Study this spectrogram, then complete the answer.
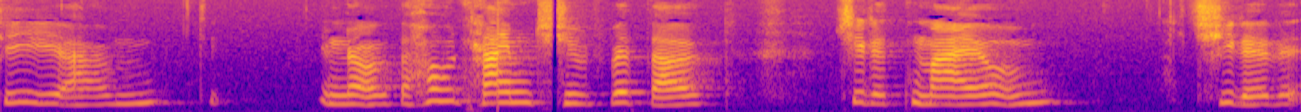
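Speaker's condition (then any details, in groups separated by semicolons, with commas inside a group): Deaf and hard of hearing; since childhood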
